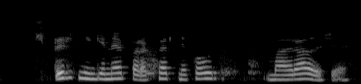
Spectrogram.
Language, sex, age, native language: Icelandic, female, 11, Icelandic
